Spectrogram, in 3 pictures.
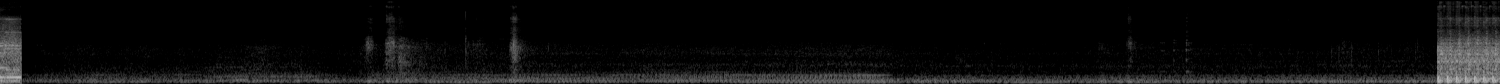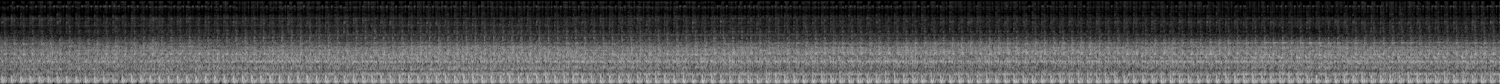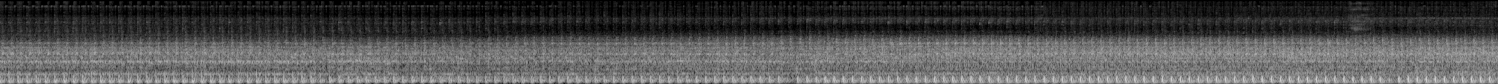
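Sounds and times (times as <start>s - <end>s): engine running fast: 0.0s - 0.2s, 14.4s - 44.9s.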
